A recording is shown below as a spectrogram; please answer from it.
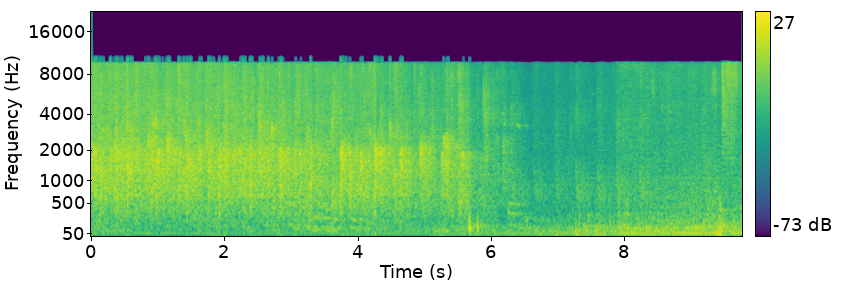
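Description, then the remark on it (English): A crowd applauds loudly for a group of young men as they come forward to share, with dense, continuous clapping that thins and softens partway through before swelling again toward the end. “And would you please do me a favor and just give them a good applause as they come and share.”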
